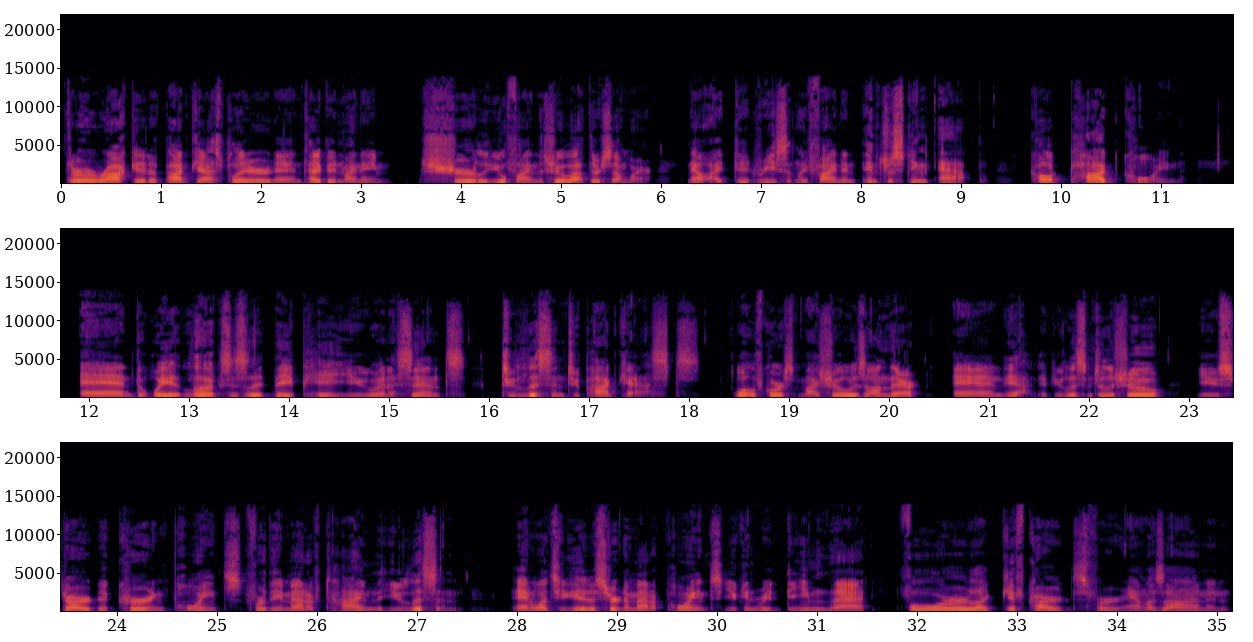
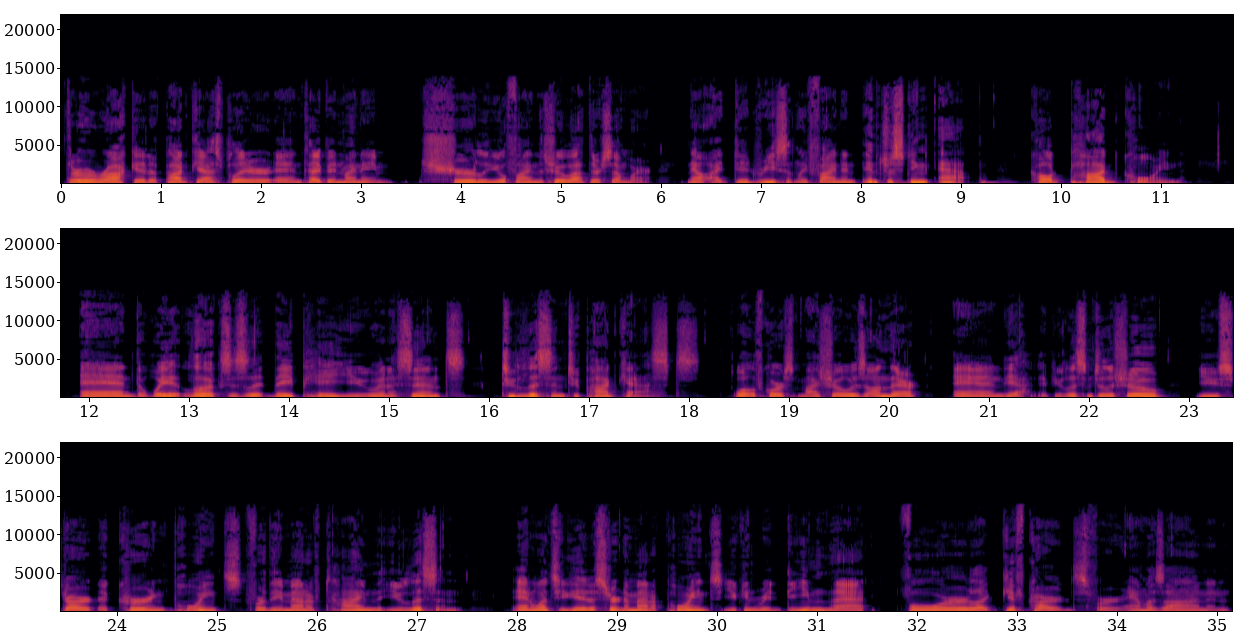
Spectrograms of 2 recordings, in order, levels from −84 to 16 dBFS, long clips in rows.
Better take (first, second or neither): second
